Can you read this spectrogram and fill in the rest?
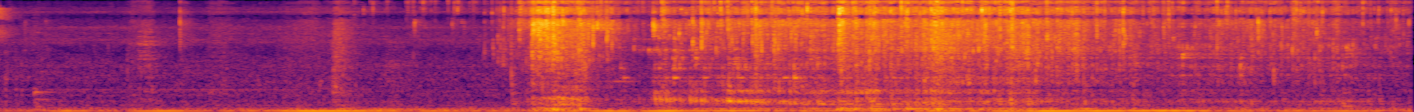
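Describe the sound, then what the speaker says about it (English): Cooked pasta drains into a kitchen sink: a low background hum at first, then water pours and splashes steadily for several seconds, close and fairly loud. "my pasta is definitely looking ready to go. So I'm gonna drain that off"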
